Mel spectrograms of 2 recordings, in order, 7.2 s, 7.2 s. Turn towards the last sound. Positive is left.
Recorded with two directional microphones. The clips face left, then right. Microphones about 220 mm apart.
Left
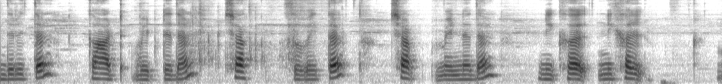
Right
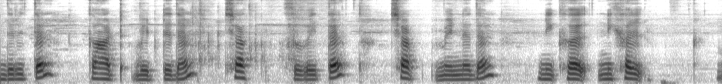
turn(degrees=-25)  # may be behind; listen again after turning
